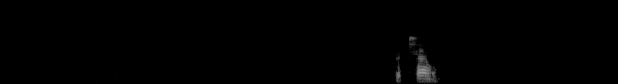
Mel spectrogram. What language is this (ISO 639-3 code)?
doi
